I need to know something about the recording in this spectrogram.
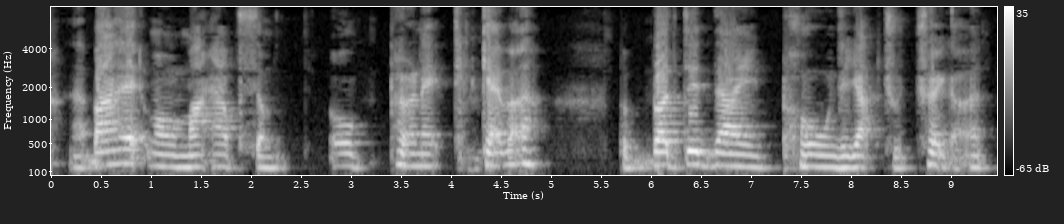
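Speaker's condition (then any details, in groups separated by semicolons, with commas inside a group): Cerebral palsy; obvious speech impediment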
